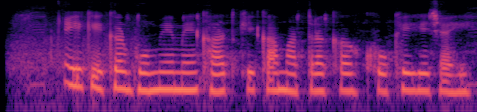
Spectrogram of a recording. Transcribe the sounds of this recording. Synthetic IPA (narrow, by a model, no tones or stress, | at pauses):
eːkeːkəɾbʱuːmemẽkʰaːt̪kʰekaːmaːt̪ɾakakʰoːkʰejet͡ʃaːɦieː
